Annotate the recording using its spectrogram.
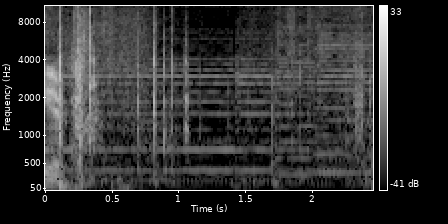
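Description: Background instrumental music with a few light, sharp plastic clicks as a plastic trim removal tool is worked into the dashboard trim.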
